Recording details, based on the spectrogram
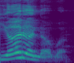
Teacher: स्वर और व्यंजन के बीच का आपसी संबंध होता है और ये उच्चारण करते समय मुख के अंग के परस्पर एक दूसरे का पूरी तरह से स्पर्श नहीं कर पाते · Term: अंतस्थ व्यंजन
